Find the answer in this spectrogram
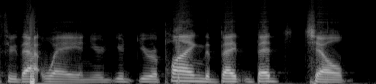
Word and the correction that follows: Bechdel: test. I can't fucking pronounce that. Bechdel test.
